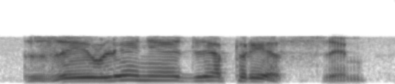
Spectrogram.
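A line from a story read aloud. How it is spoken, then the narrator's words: Loud. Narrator (Russian): громко сказал Кацуба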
